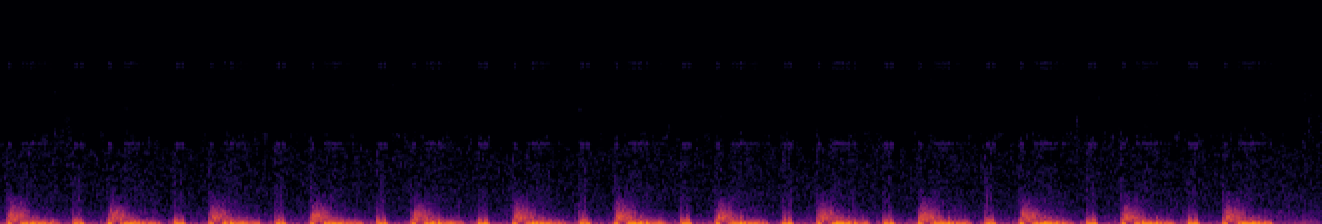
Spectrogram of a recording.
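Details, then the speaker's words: Teaching recording at the apex in a patient with severe aortic regurgitation: mid-diastolic and presystolic murmurs that mimic mitral stenosis. This is the Austin Flint murmur. "en algunos pacientes con gran insuficiencia aórtica se encuentran soplos apicales mesodi asó y presistólico que simulan los soplos de la estenosis mitral Este es el soplo de Austin flint"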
